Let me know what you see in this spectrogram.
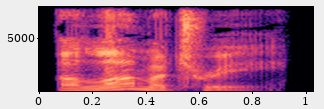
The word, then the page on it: allometry: British English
